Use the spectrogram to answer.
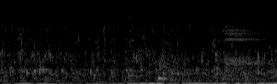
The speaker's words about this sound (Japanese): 風呂場でしたのもあって、少々汗をかいてしまうとな。さっさと体を洗ってしまうとするか。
